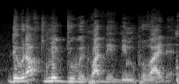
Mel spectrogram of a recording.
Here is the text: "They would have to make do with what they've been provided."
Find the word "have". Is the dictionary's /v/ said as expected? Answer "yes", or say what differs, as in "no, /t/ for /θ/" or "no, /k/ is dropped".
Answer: no, /f/ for /v/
